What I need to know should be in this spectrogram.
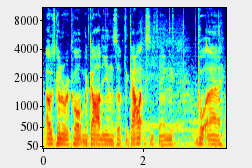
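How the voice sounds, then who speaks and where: A man's voice: on the low side, flat delivery, brisk. A young man doing let's play commentary, slightly sick and stuffy, chatty and rambling with casual swearing. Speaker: gaming YouTuber. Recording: loud game music behind.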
